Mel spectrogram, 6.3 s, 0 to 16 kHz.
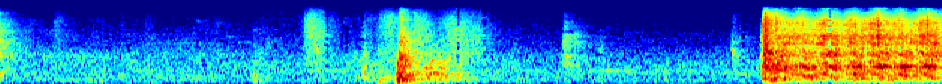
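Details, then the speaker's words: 1979 Triumph TR7 with rebuilt carburetors from a parts car, fuel tank gravity-drained then refilled: steady cranking that never fires or catches; fuel pump not picking up fuel from the tank, no fuel reaching the carburetors. "oh no fuel as of yet what I'm gonna do I'm gonna shoot something it the carburetors see if I can get to pick up"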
